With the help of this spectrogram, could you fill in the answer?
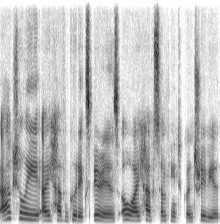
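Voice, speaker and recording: A woman talks with a Mexican accent and ordinary pitch variation. The sound is dry and close with no echo, over a quiet background. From Mexico. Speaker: nonprofit leader and executive coach. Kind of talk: podcast interview.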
